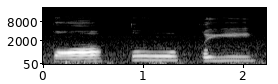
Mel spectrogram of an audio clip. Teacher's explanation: تو کو پوری زبان اوپر اٹھا کر پڑھیں گے اور آواز باہر کی طرف نکالیں گے. اگر اندر کی طرف آواز لے کے جائیں گے تو تو قوف جیسا ہو جائے گا, ٹھیک ہے.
